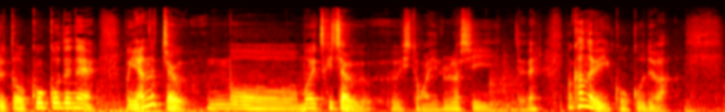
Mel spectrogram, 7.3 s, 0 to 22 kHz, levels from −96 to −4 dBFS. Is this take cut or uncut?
uncut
